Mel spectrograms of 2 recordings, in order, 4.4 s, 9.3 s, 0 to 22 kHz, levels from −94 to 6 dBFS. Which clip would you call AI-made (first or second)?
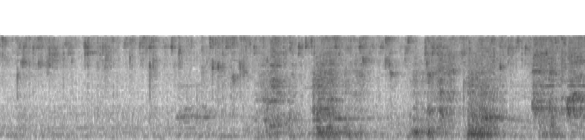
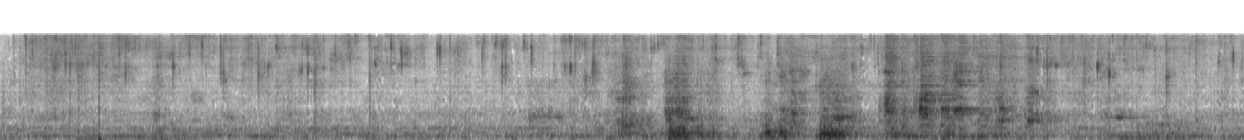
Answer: second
